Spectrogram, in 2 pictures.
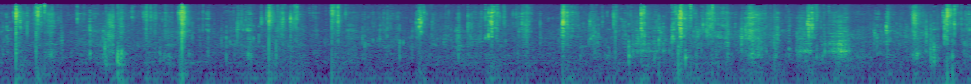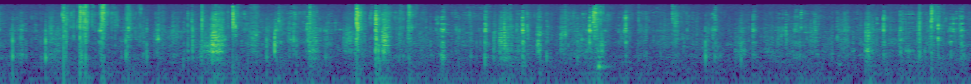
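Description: Two people chewing and crunching fried food as they eat with their hands, heard as a steady scatter of short, sharp mouth sounds.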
